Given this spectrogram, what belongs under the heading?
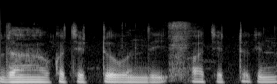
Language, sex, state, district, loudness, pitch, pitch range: Telugu, male, Andhra Pradesh, Sri Satya Sai, -19 LUFS, 110 Hz, 110-120 Hz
